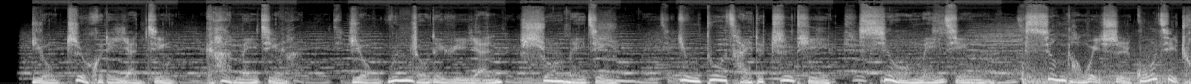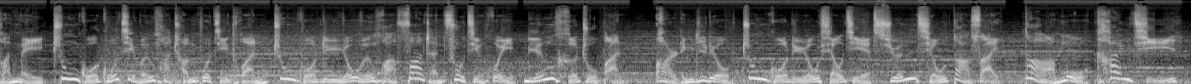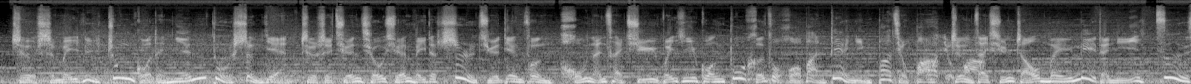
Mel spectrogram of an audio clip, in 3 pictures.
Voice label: 宣传片; 2016中国旅游小姐

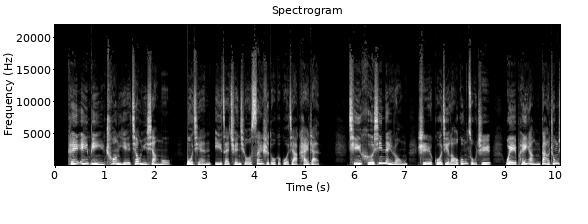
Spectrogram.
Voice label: 课件 课程教育

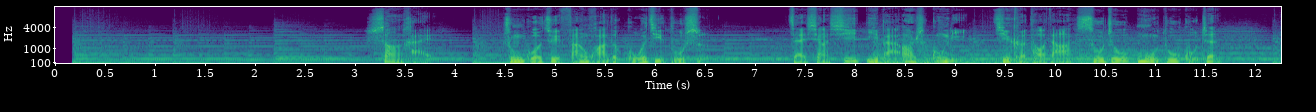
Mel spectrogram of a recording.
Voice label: 男 企业宣传; 华纳

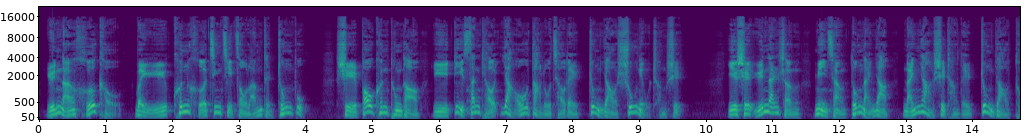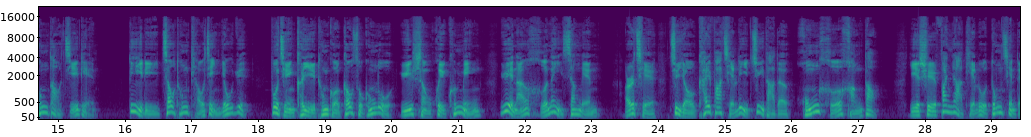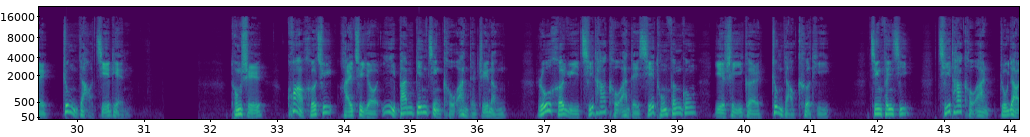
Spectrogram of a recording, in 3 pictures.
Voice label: 男, 项目解说; 项目规划; 中越河口跨合区评优项目

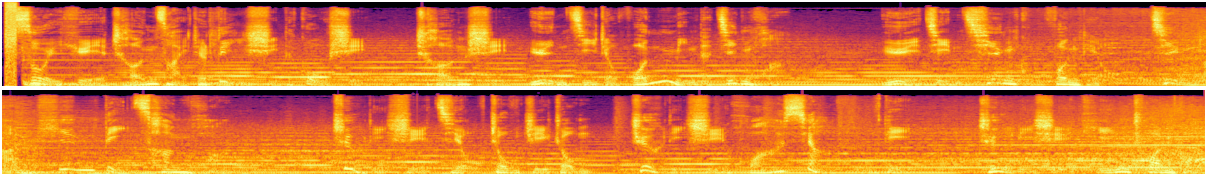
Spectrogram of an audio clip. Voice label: 男, 城市宣传; 洲际

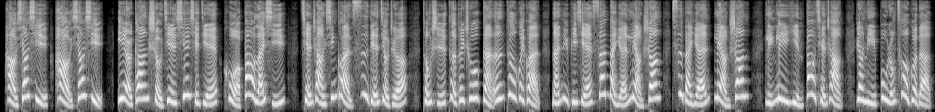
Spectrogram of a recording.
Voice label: 女 促销, 国语女声配音; 彩铃促销; 意尔康

